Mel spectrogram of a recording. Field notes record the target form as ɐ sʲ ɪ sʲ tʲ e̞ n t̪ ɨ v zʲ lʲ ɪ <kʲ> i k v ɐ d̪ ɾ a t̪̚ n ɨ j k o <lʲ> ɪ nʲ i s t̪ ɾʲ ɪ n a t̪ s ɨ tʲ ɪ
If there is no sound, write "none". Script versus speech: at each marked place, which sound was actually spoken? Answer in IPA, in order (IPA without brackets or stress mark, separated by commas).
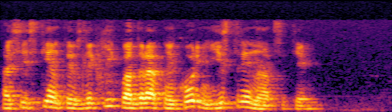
kʲ, ɾʲ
